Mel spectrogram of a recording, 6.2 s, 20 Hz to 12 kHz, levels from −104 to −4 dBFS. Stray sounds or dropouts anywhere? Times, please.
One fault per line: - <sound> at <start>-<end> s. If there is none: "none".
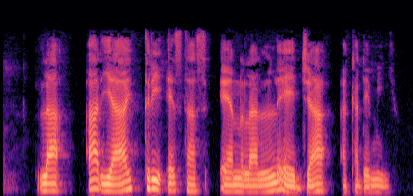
none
